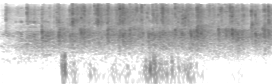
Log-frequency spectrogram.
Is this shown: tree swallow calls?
no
